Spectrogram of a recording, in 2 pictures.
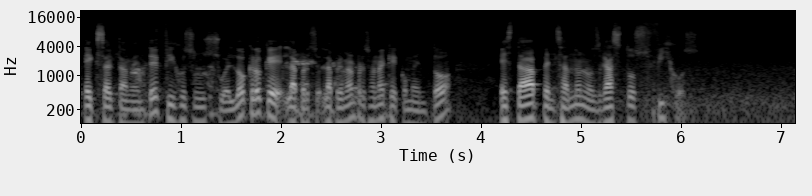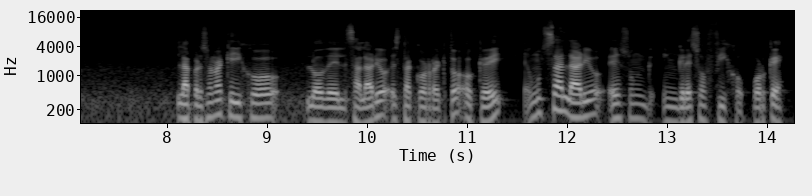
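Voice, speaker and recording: A man's voice: medium pitch, normal speed, a little mellow. A man teaching a live programming class, thinking aloud and asking the students questions.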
